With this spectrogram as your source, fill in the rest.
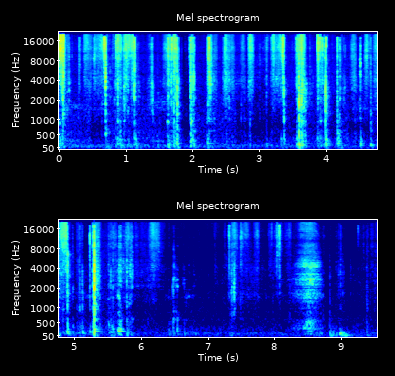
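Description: Tarot cards are shuffled in the hands and pulled from the deck, giving a quick run of papery riffles and flicks that slows into a few softer slides and taps, close and quiet with no one speaking.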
